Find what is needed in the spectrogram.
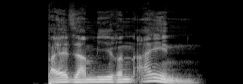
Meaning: inflection of einbalsamieren: 1. first/third-person plural present 2. first/third-person plural subjunctive I
- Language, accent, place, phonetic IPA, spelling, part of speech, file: German, Germany, Berlin, [balzaˌmiːʁən ˈaɪ̯n], balsamieren ein, verb, De-balsamieren ein.ogg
